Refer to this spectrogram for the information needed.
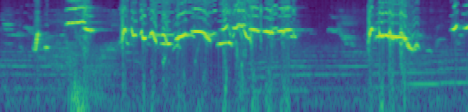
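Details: Lure song from a black-breasted oriental magpie-robin, clear-toned, meant to trigger singing in other magpie-robins: a thud, then a fast string of varied whistled notes, a pause, and a final short whistled flourish.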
